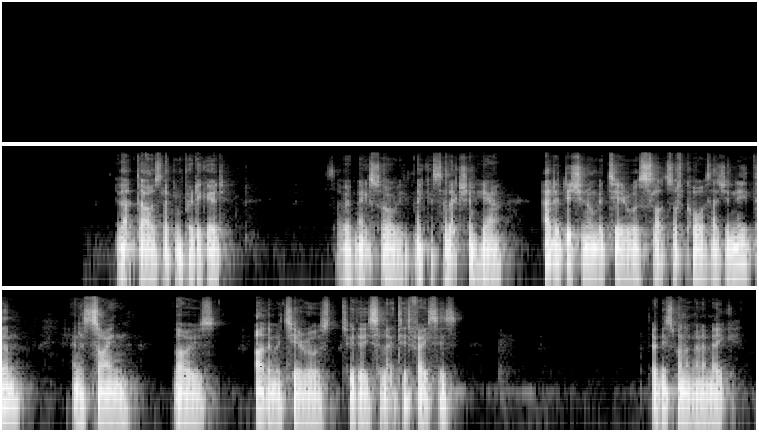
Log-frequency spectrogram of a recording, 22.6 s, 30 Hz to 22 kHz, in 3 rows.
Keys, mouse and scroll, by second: 0.5 click, 0.8 Tab, 0.9-5.5 drag, 8.0 click, 8.1 scroll down 5, 8.4 middle click, 9.3-10.2 scroll up 7, 9.4 Left, 9.5 Tab, 10.2 click, 10.3 middle click, 10.6 click, 10.7 middle click, 10.9-11.4 scroll up 2, 11.0 shift+middle click, 11.7 click, 12.1-12.4 scroll up 1, 12.4 ctrl+KP_Add, 12.6 ctrl+KP_Add, 12.8 ctrl+KP_Add, 13.0 scroll down 4, 13.2 middle click, 14.0 click, 14.3 click, 14.6 Tab, 14.8 Left, 15.0-15.4 scroll down 11, 15.4-15.9 shift+middle drag, 15.9 scroll down 2, 16.0-17.9 shift+middle drag, 17.9 scroll up 6, 18.2 shift+middle drag, 18.4 click, 18.7 KP_Decimal, 18.9 Tab, 19.2 a, 19.3 a, 19.6 l, 20.6 click, 21.6 l, 21.8 scroll down 4, 22.3-22.6 drag.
